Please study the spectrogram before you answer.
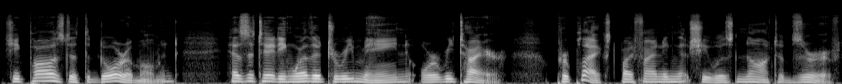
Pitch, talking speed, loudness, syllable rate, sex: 115 Hz, 150 wpm, -18 LUFS, 4.8 syllables/s, male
